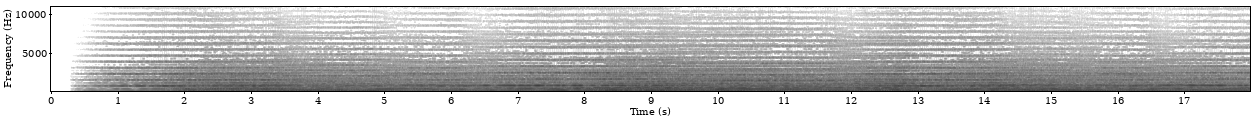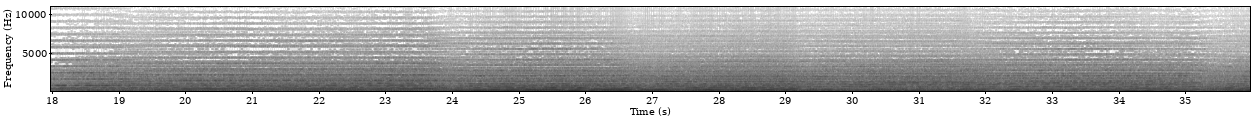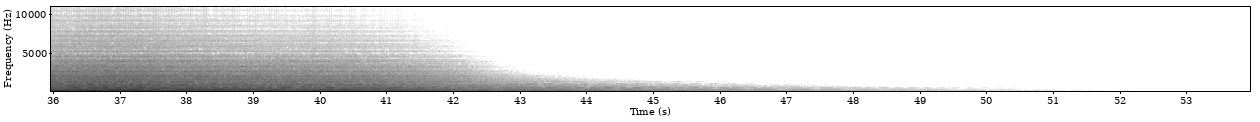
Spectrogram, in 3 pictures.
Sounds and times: Orchestral Strings 0:00.5 - 0:42.8

